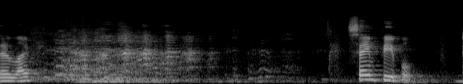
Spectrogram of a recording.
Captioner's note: crowd laughs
